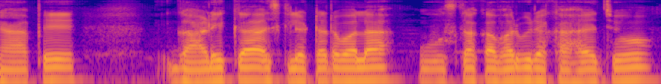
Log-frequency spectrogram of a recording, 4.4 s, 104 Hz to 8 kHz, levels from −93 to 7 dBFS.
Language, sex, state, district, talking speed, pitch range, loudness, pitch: Hindi, male, Jharkhand, Garhwa, 175 wpm, 115-120 Hz, -17 LUFS, 120 Hz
